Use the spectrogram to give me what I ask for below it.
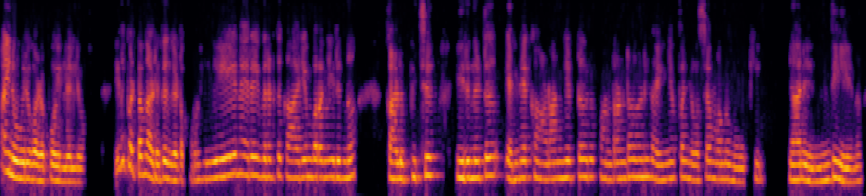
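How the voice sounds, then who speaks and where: Woman, home vlogger, chatty homely narration, smooth voice, dry slightly muffled recording. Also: mid-range voice, fairly even intonation, moderate pace, no echo. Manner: homely and talkative, often adding a friendly tag to sentences. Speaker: vlogger and home pickle maker. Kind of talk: chatty voice-over vlog narration.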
